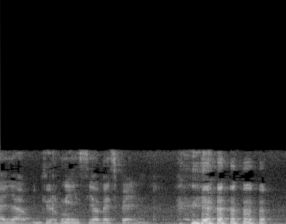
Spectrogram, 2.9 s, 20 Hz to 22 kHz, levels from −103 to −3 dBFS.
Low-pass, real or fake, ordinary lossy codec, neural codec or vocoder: 7.2 kHz; real; MP3, 48 kbps; none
